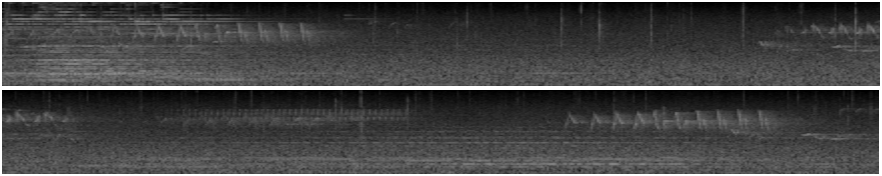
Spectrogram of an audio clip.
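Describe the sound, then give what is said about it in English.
A steady, broad rush of falling water from Yosemite Falls in Yosemite National Park fills the whole scene, while bursts of high, buzzy critter chirps rise above it several times at irregular intervals. “We're ready to return to Sparkle Forest and use the sound of the critters and the waterfall from Yosemite National Park to meditate, get centered, stay calm, and relax.”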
